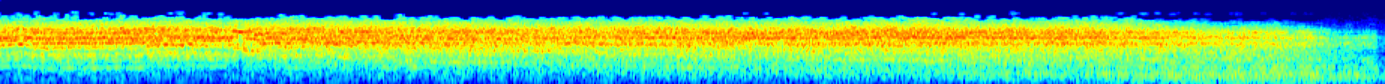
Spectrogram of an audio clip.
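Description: Roaring spaceship engine as the craft descends to land, a dense, steady, loud rush that holds evenly and tapers off at the very end.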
